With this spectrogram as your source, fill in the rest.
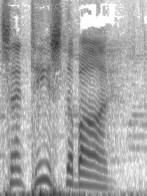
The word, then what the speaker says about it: Santisteban: Third hitter for the Pioneers, Christian Santisteban. Let me repronounce it. Santisteban. Santisteban. Say it 3 times, and the word is yours.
